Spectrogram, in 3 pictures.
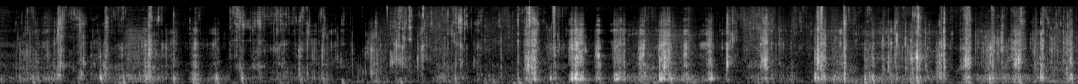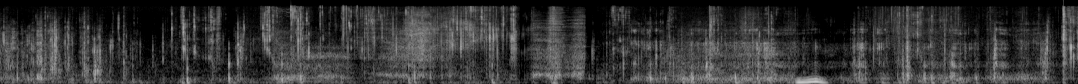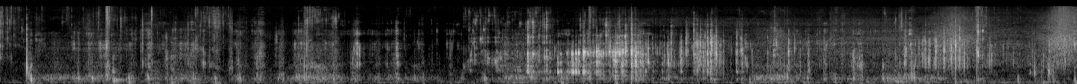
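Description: Close-miked eating of sauce-coated fried chicken with a thin crisp batter: irregular wet, sticky crunching and chewing. Near the end, beer is poured into a glass.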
